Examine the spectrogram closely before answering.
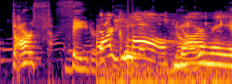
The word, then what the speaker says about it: Darth Vader: worry I'll give us a the Boost backfire Dar Vader it's not Dar Vader it's Darth Vader Darth Vader no it's not Dar Vader it's Darth Vader dark Mall Dar Vader it's not dark ma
